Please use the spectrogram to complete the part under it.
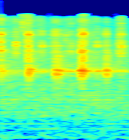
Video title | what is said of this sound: Sur-Ron BreakdownTear Apart and Review | when you shake it you hear the rattle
